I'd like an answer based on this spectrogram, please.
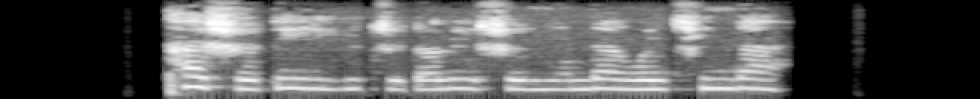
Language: Chinese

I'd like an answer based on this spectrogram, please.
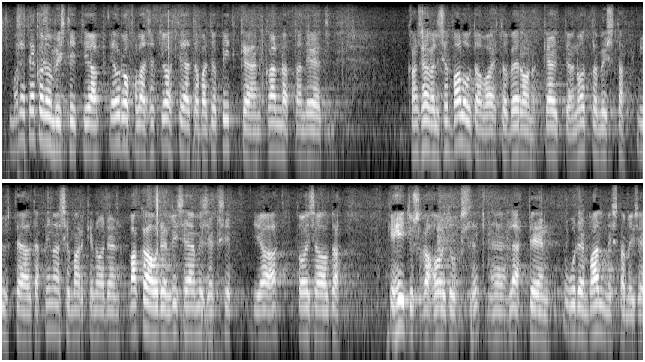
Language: Finnish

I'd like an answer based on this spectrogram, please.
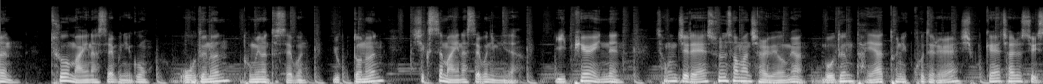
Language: Korean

